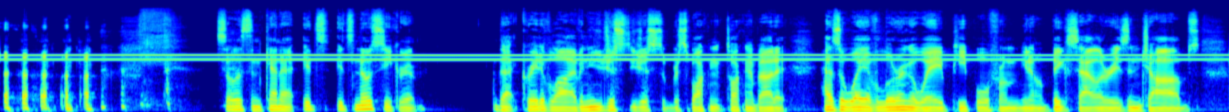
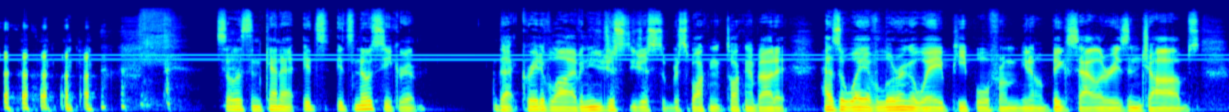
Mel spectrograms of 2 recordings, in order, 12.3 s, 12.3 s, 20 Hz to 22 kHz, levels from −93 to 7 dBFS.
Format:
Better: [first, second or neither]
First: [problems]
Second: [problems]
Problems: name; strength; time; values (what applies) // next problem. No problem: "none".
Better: second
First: high-pitched whine; loud; throughout; 3 kHz, 7 dB below the speech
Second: high-pitched whine; faint; throughout; 3 kHz, 25 dB below the speech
